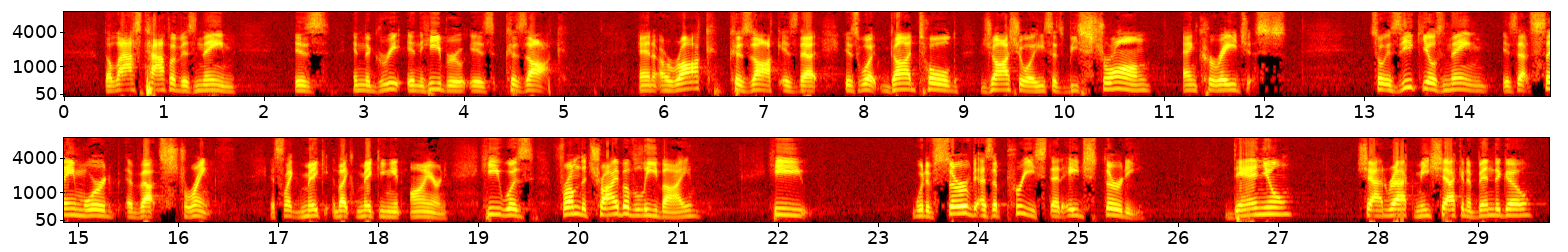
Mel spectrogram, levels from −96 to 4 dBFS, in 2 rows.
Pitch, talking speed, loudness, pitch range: 155 Hz, 140 wpm, -16 LUFS, 140-170 Hz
